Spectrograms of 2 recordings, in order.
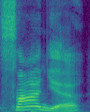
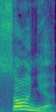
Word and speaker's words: Sonja: to call you because i pronounced it sonya the way i pronounce my friend sonya's name and maize was like her name is sonja and i was like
